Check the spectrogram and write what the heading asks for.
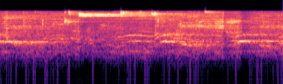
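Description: Basketball bouncing on a hardwood gym floor amid shouting voices of players and spectators, echoing in the large hall. A brief high-pitched steady tone sounds about a second in.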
